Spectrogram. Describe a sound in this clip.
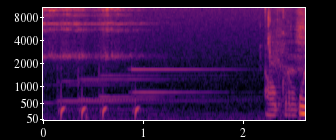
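A game chimes with short bright tones.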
